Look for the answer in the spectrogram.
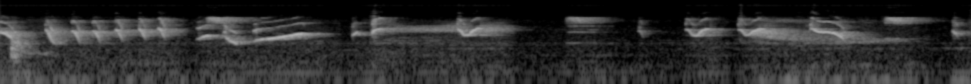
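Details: Song of a Horsfield's babbler, used to teach songbirds: opens with a fast repeated trill, then drawn-out whistles sliding up and down with brief gaps, a soft low hum behind.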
